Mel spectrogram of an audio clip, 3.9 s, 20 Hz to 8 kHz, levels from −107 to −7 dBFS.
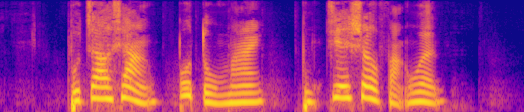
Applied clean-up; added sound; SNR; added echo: neural separator model SepFormer DNS4.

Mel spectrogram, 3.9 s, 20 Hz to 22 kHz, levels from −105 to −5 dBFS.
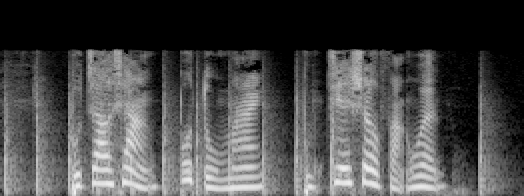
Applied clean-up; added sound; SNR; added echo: none; Knock / Wood; 15 dB; none.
